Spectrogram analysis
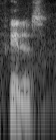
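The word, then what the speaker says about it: Foetus: the fetus record photos coming up for guys pronounced fetus yeah fetus there we go this one's made in the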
